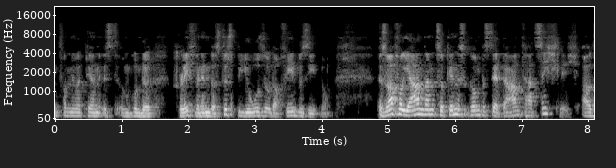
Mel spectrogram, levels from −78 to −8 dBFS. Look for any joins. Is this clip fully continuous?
yes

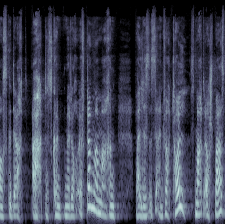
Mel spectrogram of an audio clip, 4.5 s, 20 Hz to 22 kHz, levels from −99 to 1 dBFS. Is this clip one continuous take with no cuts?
yes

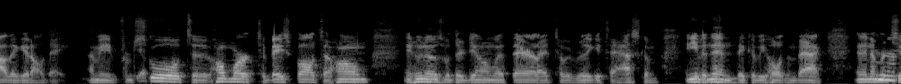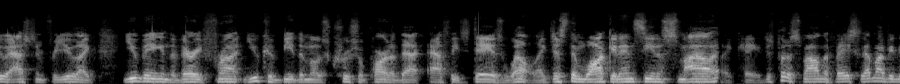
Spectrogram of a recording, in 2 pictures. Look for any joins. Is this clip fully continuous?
no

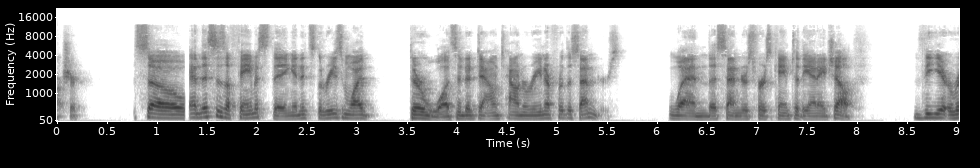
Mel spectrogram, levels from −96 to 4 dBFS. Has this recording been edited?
yes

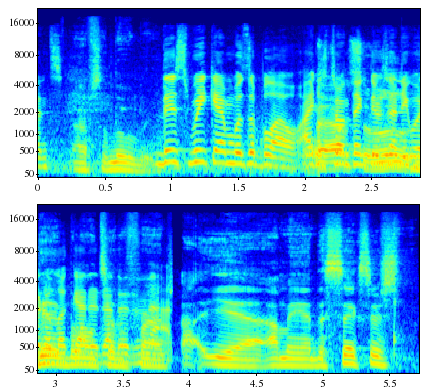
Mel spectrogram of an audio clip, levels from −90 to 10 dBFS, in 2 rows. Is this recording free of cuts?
no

